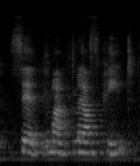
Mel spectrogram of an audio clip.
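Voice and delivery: ordinary delivery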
